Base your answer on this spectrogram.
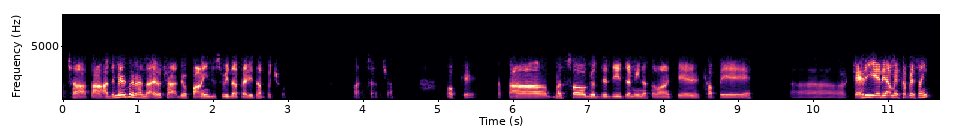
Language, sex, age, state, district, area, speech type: Sindhi, male, 60+, Rajasthan, Ajmer, urban, conversation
